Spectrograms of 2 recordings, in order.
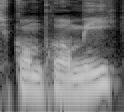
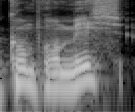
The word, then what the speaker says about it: compromis: Die S die spreek je dan weer niet uit. Tenminste, hè, dus in het enkelvoud is het de gewone uitspraak is compromis. Maar compromis kan ook. Die uitspraak komt ook wel voor in het enkelvoud. Dit zijn allebei wel geaccepteerde varianten.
